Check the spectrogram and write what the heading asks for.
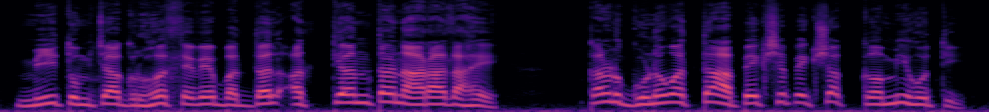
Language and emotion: Marathi, angry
